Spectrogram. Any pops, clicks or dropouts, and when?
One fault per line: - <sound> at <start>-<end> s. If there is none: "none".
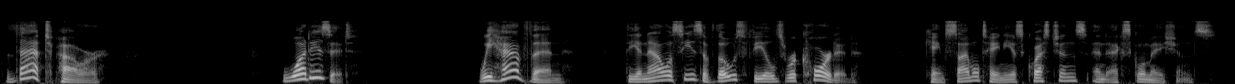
none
